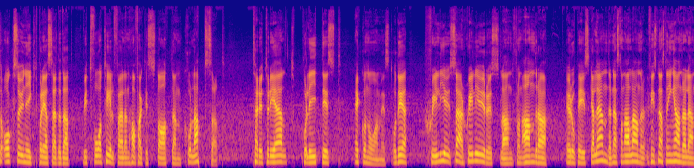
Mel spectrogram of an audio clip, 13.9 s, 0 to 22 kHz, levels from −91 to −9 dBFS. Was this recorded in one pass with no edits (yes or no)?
yes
